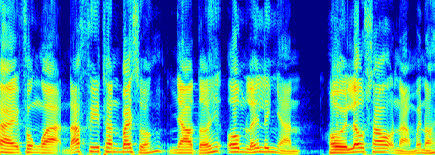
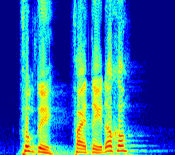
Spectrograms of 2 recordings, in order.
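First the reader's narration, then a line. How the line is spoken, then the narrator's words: Terrified cry. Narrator (Vietnamese): Linh Nhạn kinh hoàng la lên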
